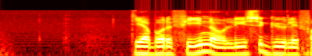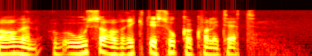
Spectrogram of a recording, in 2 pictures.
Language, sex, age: Norwegian, male, 21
